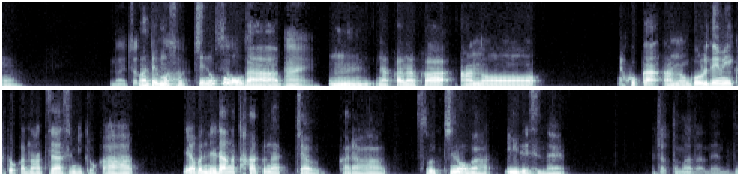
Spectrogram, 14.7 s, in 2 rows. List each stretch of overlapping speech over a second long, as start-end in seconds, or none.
1.3-2.8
